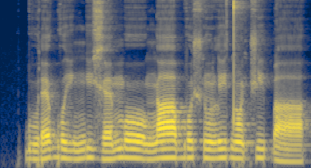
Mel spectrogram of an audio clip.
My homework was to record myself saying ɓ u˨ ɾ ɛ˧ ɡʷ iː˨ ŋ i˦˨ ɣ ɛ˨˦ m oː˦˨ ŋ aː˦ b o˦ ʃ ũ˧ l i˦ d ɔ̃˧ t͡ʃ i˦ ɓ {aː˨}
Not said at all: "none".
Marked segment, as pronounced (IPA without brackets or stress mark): aː˨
